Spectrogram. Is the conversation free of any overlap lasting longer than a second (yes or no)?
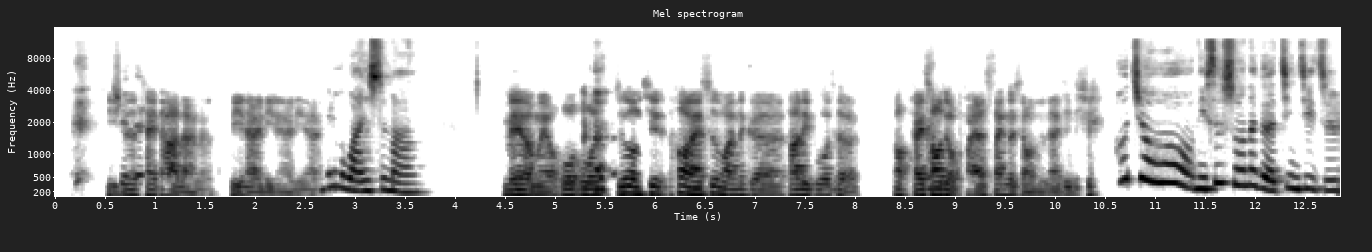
yes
